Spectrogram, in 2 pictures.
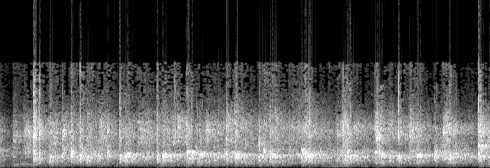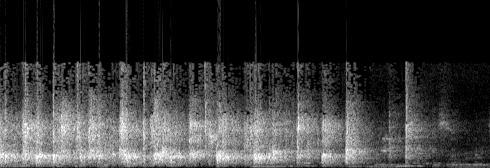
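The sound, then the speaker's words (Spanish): Audience applause during a class: dense, loud, sustained clapping that holds steady for several seconds, then thins and fades toward the end, with voices faintly audible beneath it. “Le damos un aplauso.”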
